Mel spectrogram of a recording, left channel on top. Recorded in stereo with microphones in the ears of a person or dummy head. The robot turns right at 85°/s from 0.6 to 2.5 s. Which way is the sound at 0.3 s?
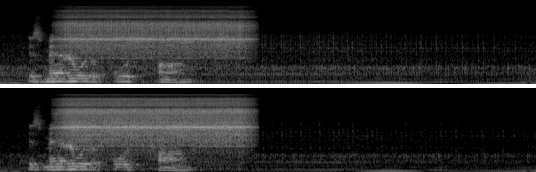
175° left.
